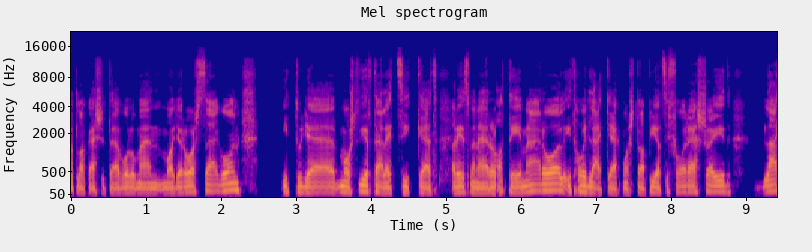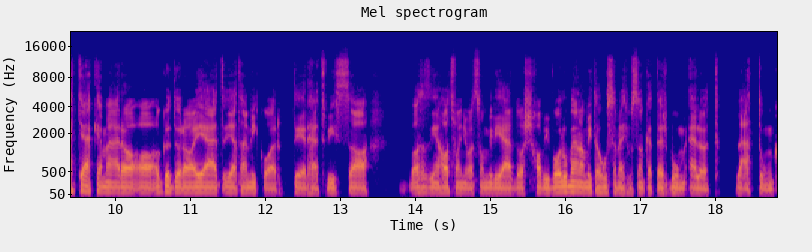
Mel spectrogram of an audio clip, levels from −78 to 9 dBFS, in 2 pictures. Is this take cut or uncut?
cut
